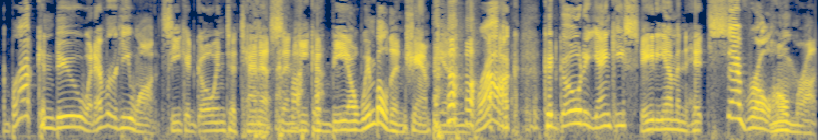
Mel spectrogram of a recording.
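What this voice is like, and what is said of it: Good Paul Heyman impression. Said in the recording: “It's a pretty damn good Heyman impression.”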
